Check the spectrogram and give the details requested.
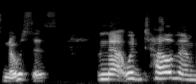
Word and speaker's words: gnosis: and then we decided gnosis with the silent G yes we happen to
